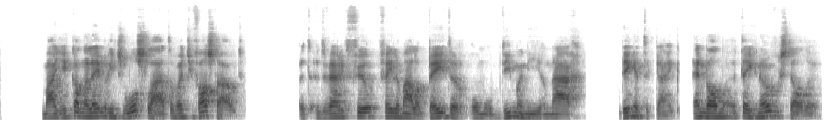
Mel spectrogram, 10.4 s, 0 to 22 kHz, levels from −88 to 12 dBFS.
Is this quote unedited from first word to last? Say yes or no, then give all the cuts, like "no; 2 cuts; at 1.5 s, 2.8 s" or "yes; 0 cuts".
no; 2 cuts; at 3.5 s, 8.5 s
